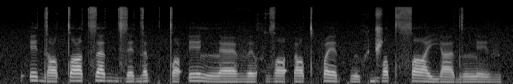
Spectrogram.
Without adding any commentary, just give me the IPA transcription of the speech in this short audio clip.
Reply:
ʔe˦da˨tˤa˦t͡sa˦d d͡zɛ˨d a˦kʷ tˤə˨ʔe˦lːæ˨vɛ˨xʷ zˤɛ˨ʔu˨tˤ fɛ˦˨kʷe˨xʷd͡ʒu˦tˤ sˤæ˦˨ja˨d lːe˨v

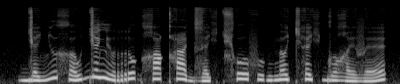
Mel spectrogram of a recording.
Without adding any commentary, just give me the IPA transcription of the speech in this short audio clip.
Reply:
ɟɛ˩ʎɯ˥ xʌ˩˥wɟɛ˥lʲo˩ro˥˩ɡ χʌ˥qʰe˥˩ɡ zɛ˩çt͡ɕʰo˥fu˧ɡ nʌ˥cʰɛ˥çɡu˧ ʁe˩vɛ˩˥

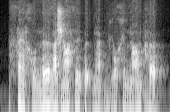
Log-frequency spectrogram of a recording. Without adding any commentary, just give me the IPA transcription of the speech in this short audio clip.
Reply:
θɛ̃xu nø ðɑʒɑ̃θy ʔøʔbæ̃ʔbio̯xi nɑ̃bʱœ

